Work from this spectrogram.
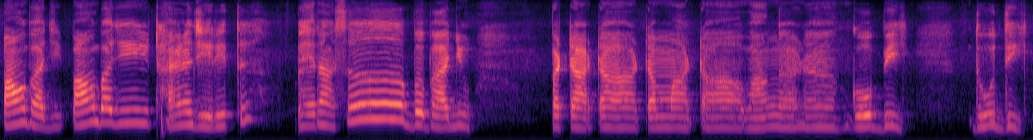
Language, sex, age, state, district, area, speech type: Sindhi, female, 45-60, Gujarat, Junagadh, rural, spontaneous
